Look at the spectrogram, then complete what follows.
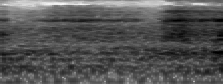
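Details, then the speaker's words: Brief, noisy breath sound with a faint musical tone during expiration, recorded from an asthma patient: expiratory wheeze from narrowed airways, indicating obstructive lung disease such as asthma or COPD. "everybody should know the musical sound during expiration this indicator of structure lung disease that is maybe asthma or asthma osteopathy as more COPD this is called obstructed lung disease remember this"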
